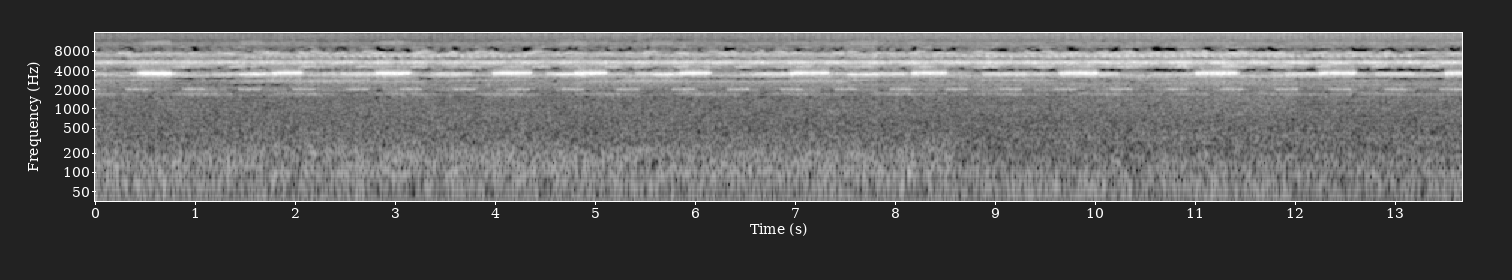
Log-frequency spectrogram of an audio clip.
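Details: Crickets chirping in a peaceful park in the evening: a steady high-pitched trilling chorus with fainter, shorter pulsed chirps repeating about once a second beneath it, over a soft low background hum.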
